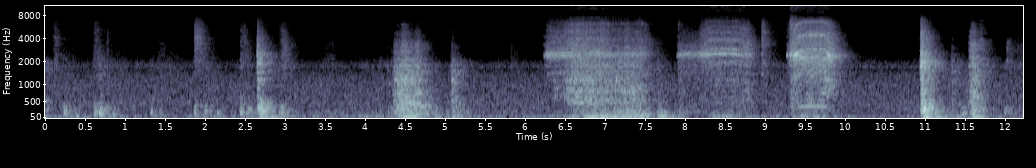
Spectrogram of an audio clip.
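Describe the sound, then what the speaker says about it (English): Power tool, probably a wire wheel, scrubbing the threads of an arcade cabinet bolt during a restoration: several short bursts of grinding whir, the longest mid-clip, between quiet handling clunks, no voices. "Just clean these threads real quick."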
